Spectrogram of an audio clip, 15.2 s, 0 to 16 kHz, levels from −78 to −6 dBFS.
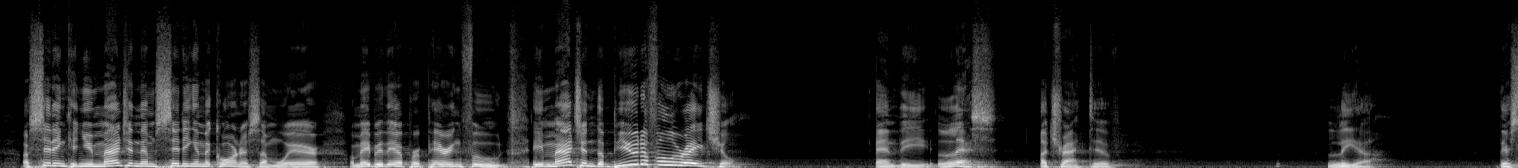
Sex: male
